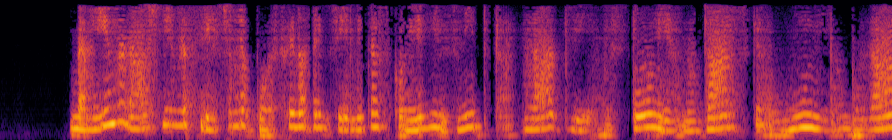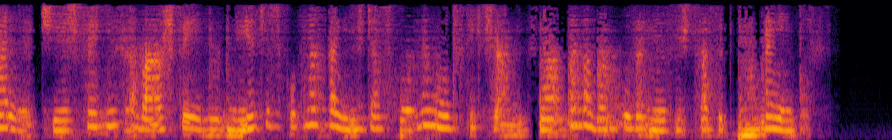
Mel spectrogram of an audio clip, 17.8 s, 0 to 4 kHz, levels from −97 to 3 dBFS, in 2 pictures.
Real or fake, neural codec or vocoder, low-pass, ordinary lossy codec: fake; codec, 44.1 kHz, 0.9 kbps, DAC; 3.6 kHz; AAC, 16 kbps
